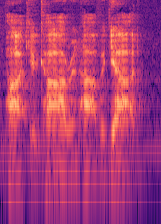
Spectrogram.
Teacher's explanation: Stereotypical Boston accents, of course, are non-rhotic, meaning no R sounds in park your car in Harvard Yard.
